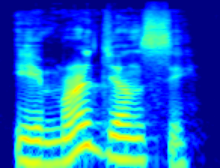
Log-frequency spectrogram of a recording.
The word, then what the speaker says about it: emergency: 뜻이 되겠습니다 이번 단어는 emergency emergency emergency라고 발음하시면 되겠고요 이때 강세는 m 뒤에 있는 이의 강세가 있습니다 그래서 emergency라고 발음하시면 되겠고요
